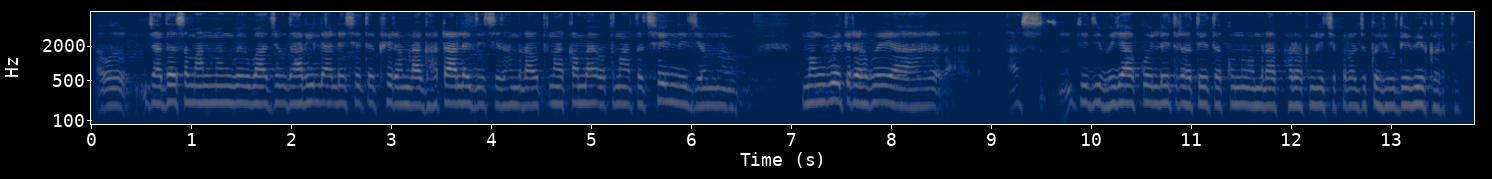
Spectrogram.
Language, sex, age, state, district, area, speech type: Maithili, female, 45-60, Bihar, Madhepura, rural, spontaneous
